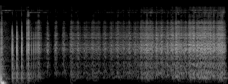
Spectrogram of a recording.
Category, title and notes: Sound effects > Objects / House appliances
OBJCoin-Samsung Galaxy Smartphone Dime, Drop, Spin 03 Nicholas Judy TDC
A dime dropping and spinning.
